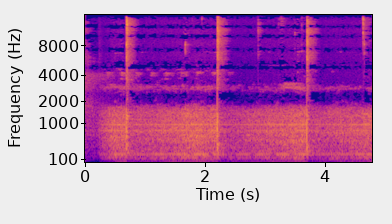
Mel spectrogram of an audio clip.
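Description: Tip of a walking stick tapping on a hard tiled floor three times, evenly about a second and a half apart, over a steady background hiss.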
